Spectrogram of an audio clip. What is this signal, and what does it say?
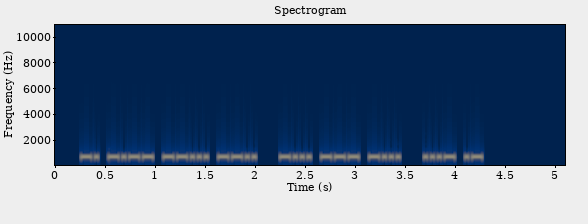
Morse code, heard as a keyed tone, about 34 wpm, 700 Hz. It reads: NY7Z BOB VA
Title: K1USN SST QSO Practice - 35wpm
